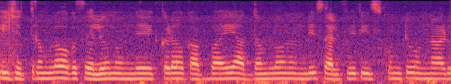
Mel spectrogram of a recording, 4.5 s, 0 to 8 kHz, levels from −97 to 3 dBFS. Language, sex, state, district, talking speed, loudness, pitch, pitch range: Telugu, female, Andhra Pradesh, Visakhapatnam, 200 wpm, -15 LUFS, 195 Hz, 190-200 Hz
